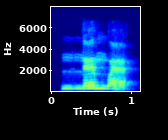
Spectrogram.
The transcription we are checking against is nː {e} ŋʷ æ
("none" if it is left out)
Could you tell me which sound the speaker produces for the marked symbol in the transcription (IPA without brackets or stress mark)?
ɛ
